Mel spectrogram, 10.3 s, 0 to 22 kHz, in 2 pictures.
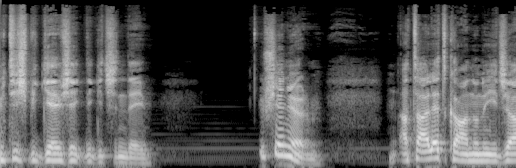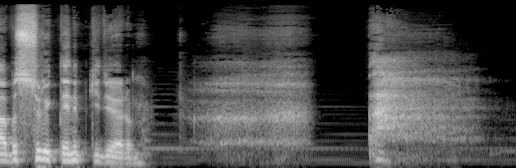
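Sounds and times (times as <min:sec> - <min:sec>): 
speech: 0:00.0 - 0:01.6, 0:02.6 - 0:03.3, 0:03.9 - 0:06.7, 0:08.8 - 0:09.2
person yawning widely: 0:07.1 - 0:10.0.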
